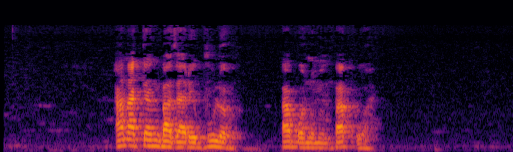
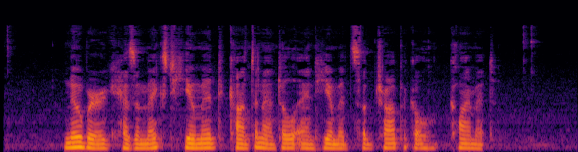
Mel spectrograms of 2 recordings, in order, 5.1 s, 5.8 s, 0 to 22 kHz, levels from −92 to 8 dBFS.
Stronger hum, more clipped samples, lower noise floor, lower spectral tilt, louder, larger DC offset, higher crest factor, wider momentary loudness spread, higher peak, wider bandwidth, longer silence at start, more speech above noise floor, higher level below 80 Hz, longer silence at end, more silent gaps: neither; neither; first, -62 dBFS vs -55 dBFS; about the same, -6.5 dB/octave vs -7 dB/octave; about the same, -21 LUFS vs -22 LUFS; neither; about the same, 22 dB vs 18 dB; first, 13 LU vs 10 LU; about the same, -2 dBFS vs -4 dBFS; about the same, 11.5 kHz vs 11 kHz; first, 1.15 s vs 0.65 s; first, 42 dB vs 34 dB; second, -58 dBFS vs -52 dBFS; first, 1.4 s vs 0.95 s; neither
